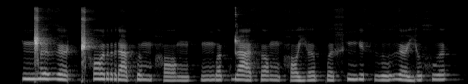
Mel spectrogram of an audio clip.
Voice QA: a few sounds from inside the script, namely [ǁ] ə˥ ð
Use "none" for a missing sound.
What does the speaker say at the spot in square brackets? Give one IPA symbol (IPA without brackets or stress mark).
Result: ŋ͡ǁ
